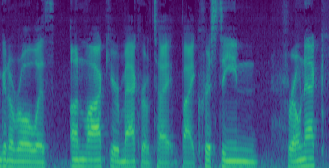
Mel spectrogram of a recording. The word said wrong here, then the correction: Hronec: might be how you pronounce her last name. I don't know. It's Hronec.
